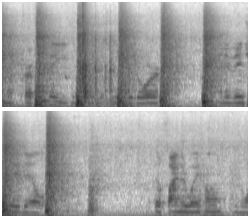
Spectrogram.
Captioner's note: hammering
